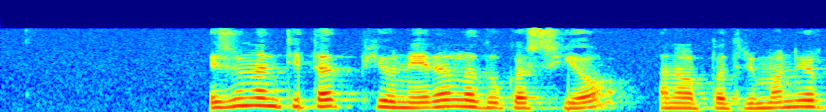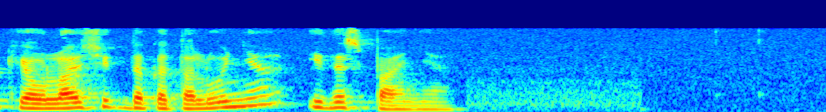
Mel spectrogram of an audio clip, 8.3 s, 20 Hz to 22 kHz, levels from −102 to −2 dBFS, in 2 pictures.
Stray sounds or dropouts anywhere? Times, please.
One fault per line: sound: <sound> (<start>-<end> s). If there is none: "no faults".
no faults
